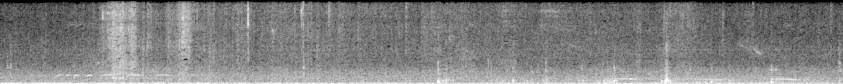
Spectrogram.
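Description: Low rumble of wind or phone handling, with a few brief rustles and clicks from the vine's leaves and stems being handled during picking.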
